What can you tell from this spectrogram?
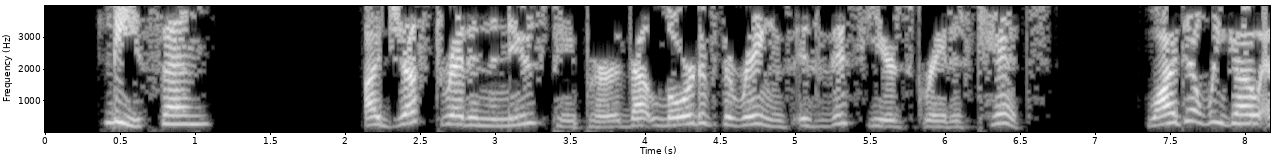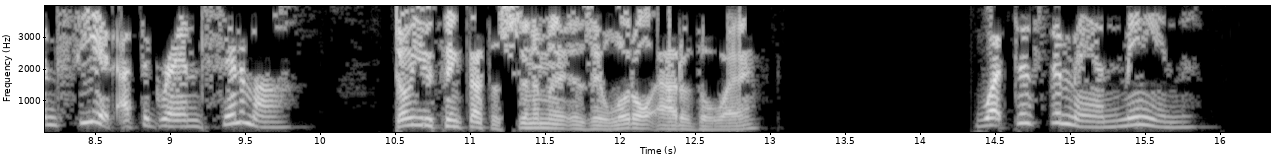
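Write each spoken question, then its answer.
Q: What does the man mean?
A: The Grand Cinema is too far away.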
